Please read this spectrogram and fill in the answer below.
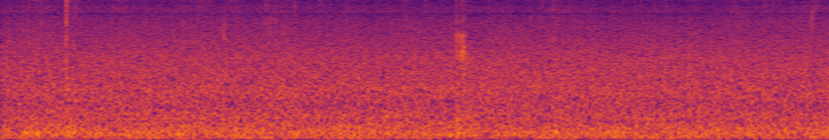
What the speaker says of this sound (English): this is a metal building. So when it rains, you can really hear it.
